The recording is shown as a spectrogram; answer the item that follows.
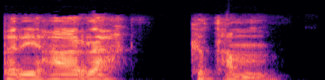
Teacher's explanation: when it's immediately followed by another word, you don't have the shadow vowels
